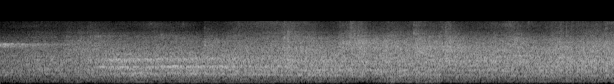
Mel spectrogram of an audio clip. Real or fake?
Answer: real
